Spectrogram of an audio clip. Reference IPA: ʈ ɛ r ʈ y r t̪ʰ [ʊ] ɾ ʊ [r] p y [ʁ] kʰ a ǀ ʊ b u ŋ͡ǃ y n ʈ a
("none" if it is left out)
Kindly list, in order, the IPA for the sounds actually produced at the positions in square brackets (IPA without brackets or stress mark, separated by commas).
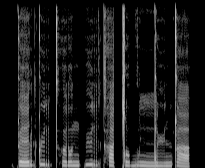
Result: ɵ, n, r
